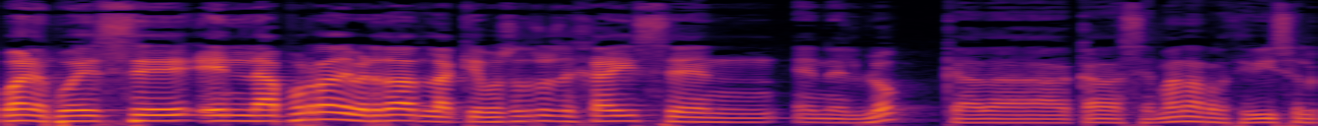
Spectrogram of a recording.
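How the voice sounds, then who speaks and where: A man with a Spanish accent at a moderate pace, medium in pitch, with ordinary pitch variation. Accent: Spain Spanish. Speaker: podcast host. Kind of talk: casual chat.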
